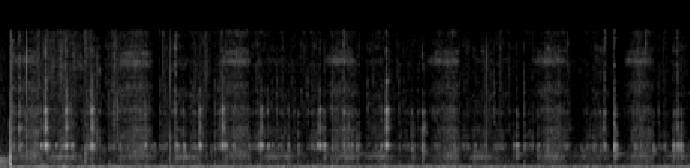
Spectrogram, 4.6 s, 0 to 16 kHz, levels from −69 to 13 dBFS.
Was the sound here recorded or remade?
recorded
